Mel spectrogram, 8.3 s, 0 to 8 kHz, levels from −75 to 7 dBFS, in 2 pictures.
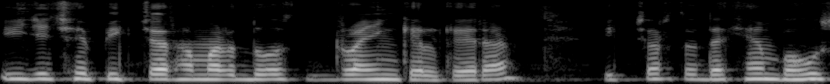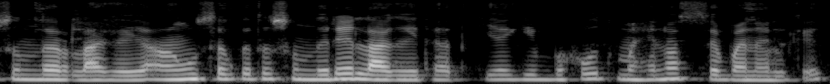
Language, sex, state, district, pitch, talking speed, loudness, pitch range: Maithili, male, Bihar, Madhepura, 170 Hz, 215 wpm, -20 LUFS, 165-185 Hz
